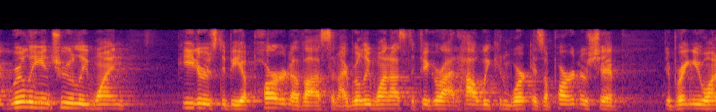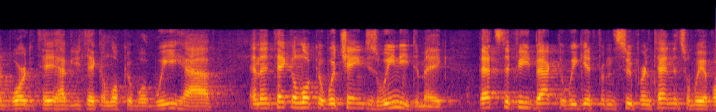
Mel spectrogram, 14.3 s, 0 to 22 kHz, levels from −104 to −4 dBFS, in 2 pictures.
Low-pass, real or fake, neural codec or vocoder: 7.2 kHz; real; none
